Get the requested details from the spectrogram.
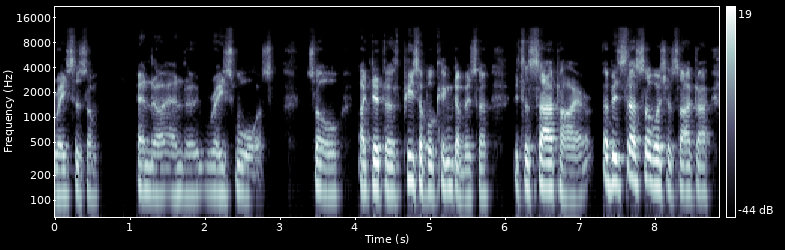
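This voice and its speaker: A man with a bright, sharp tone and medium pitch talks at a fairly slow pace with fairly even intonation over a quiet background. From China. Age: 80s+. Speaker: artist. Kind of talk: interview answer. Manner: hesitant, halting.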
